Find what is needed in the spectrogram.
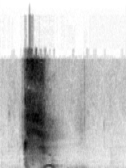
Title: Bf sneezes allergies or cold? (M)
